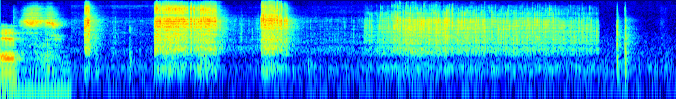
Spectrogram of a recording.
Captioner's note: shaving Foam Spluttering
